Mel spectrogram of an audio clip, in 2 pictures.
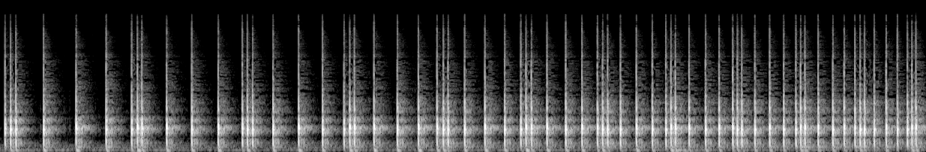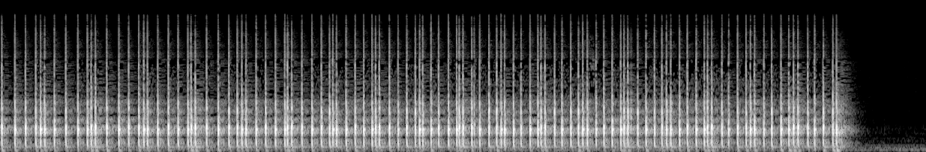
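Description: Drumsticks on a drum playing a variation of the single flammed mill rudiment, with flammed ruffs (a grace note followed by a double stroke) in place of the flams, giving an uneven, discombobulated pattern like a broken gallop. It starts at a slower pace, picks up speed over the first several seconds, and stops abruptly near the end.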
